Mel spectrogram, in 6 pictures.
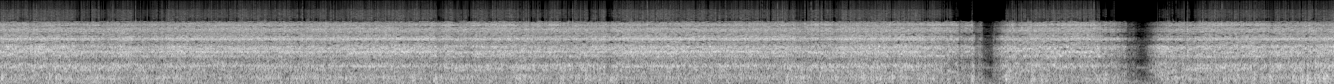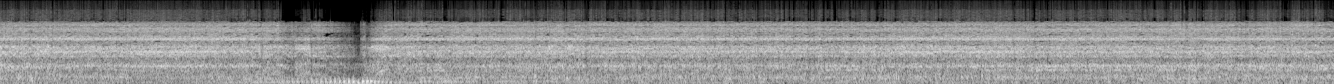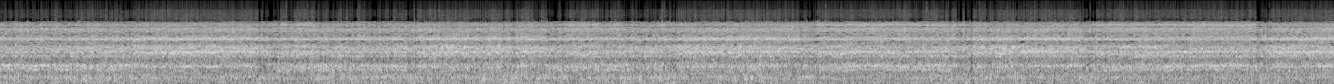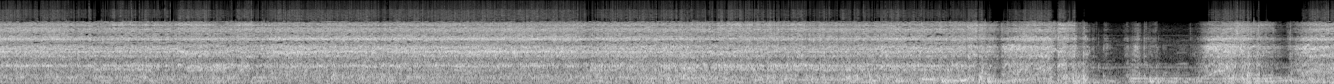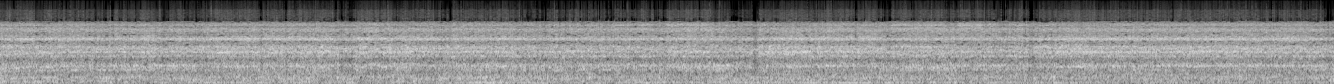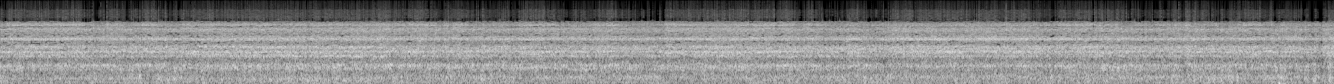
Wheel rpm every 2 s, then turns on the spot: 230, 220, 220, 230, 140, 120, 210, 190, 130, 220, 230, 230, 230, 230, 220, 230, 220, 220, 220, 220, 230, 230, 220, 230, 200, 50, 150, 230, 230, 230, 230, 220, 230, 230, 220, 220, 230, 230, 230, 230.
none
